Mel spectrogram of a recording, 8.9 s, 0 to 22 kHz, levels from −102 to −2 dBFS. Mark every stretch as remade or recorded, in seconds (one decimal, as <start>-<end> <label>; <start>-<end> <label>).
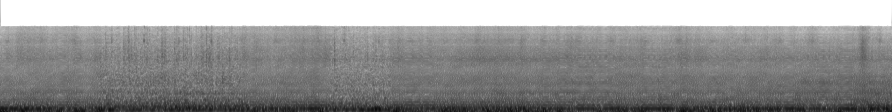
0.0-1.0 remade; 1.0-2.4 recorded; 2.4-3.3 remade; 3.3-3.9 recorded; 3.9-8.9 remade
